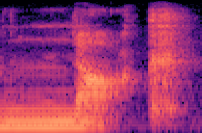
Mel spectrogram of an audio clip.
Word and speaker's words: knock: So let's think of the word "knock" right ? It's spelled with a k n but we only hear the /n/ sound right?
